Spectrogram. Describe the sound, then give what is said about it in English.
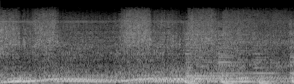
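A car engine revs hard during a drag race, surging in repeated waves with its pitch climbing and falling, loud and continuous with no voices. “Remember that drag racing scene in Grease?”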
